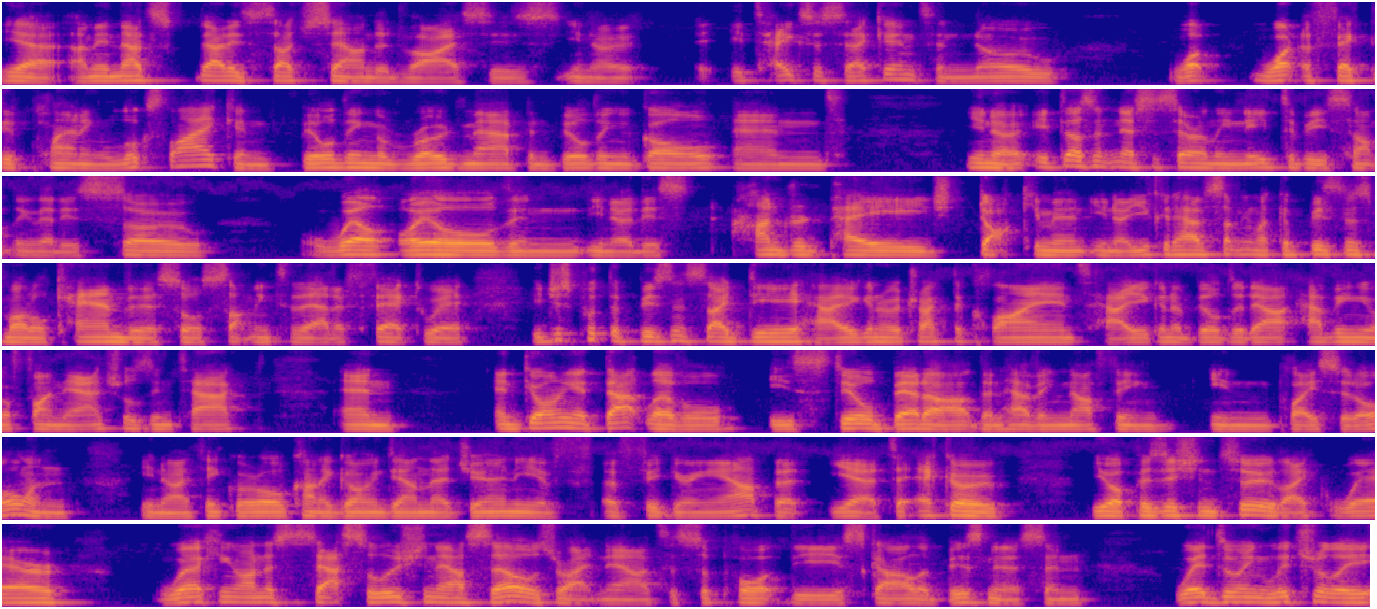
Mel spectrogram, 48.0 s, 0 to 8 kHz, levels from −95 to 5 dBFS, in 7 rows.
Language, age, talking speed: English, 20-39, 195 wpm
